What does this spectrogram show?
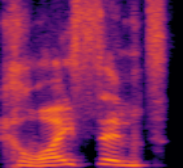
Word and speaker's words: croissant: that nowadays that's true it's pronounced Quant Quant it's cant I just say croissant I'm sure that's very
